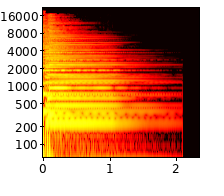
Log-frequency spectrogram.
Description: A sharp Suspended 4th Sharp 5th A sharp down Guitar; strummed; JGuitar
